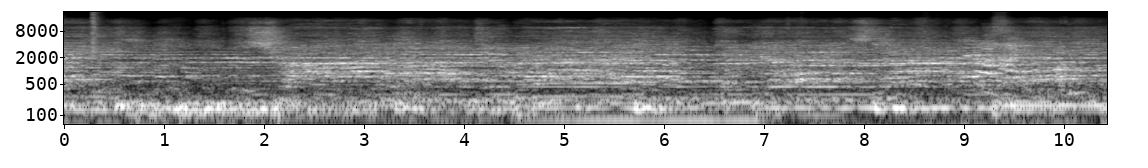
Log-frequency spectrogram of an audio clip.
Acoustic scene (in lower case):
cafe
